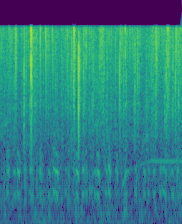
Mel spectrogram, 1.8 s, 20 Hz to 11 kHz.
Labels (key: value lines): label: anthrophony, mechanical
recorder: SoundTrap 300

label: biophony
recorder: SoundTrap 300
